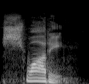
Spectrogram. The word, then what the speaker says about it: Svaty: His name is spelled S-V-A-T-Y, pronounced Swaty.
